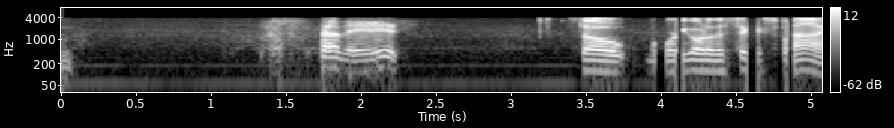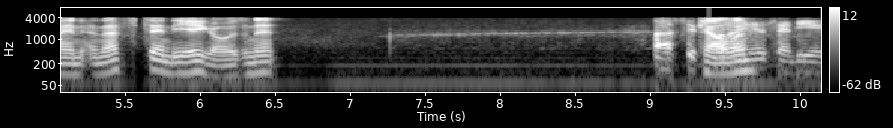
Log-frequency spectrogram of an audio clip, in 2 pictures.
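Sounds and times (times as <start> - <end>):
low hum: 0.0 - 10.1
speech: 1.7 - 2.4, 3.4 - 6.6, 9.0 - 10.1
emergency vehicle siren: 7.2 - 10.1.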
